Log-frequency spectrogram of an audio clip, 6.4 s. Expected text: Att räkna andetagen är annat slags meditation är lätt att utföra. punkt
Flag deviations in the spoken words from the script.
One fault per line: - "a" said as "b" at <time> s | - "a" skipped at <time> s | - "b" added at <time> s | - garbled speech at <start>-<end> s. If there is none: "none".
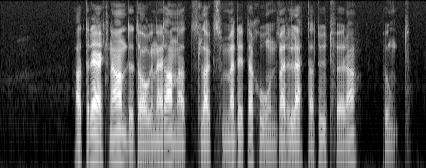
none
